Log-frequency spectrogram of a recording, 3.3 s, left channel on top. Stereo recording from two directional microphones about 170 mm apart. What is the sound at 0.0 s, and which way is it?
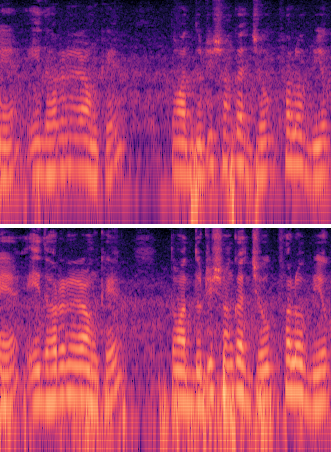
Speech, 50° right (ahead or behind).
